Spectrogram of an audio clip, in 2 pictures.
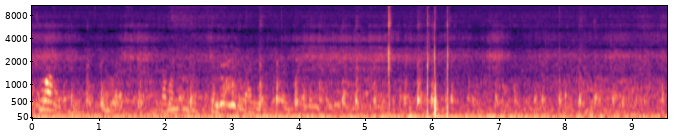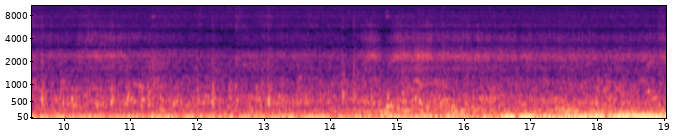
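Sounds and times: murmur of voices: 0.0s - 19.0s.

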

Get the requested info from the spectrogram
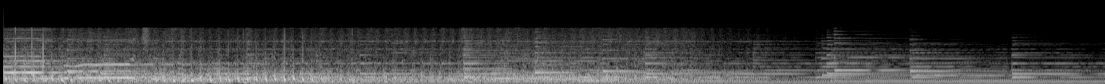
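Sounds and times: helicopter rotor blades chopping: 0.0s - 8.1s
background music: 0.0s - 11.0s.

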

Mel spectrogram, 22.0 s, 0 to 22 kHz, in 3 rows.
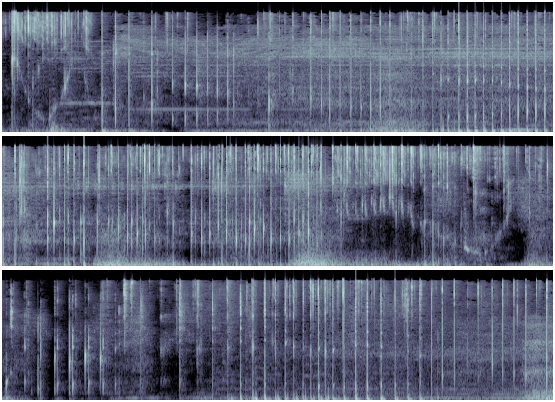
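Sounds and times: wet mouth clicks and pops: 0.0s - 22.0s
breathy thumps: 1.4s - 12.0s, 18.9s - 22.0s.

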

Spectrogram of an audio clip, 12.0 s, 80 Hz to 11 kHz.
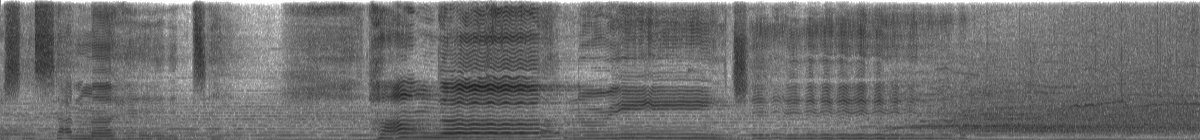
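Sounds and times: high held whoop: 9.0s - 12.0s
audience cheering: 9.1s - 12.0s.

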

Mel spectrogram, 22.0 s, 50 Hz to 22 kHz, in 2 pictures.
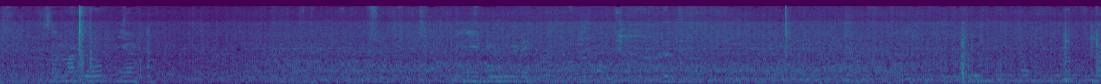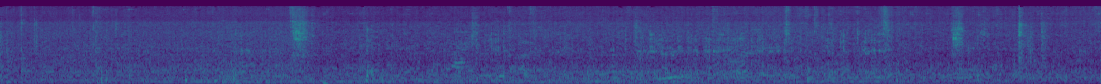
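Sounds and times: airliner cabin hum: 0.0s - 22.0s.

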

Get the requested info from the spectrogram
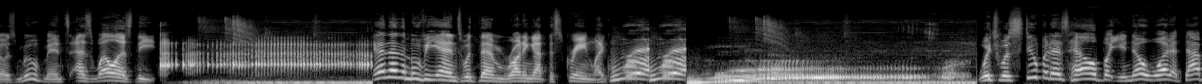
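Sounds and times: man screaming roar: 6.1s - 9.8s.

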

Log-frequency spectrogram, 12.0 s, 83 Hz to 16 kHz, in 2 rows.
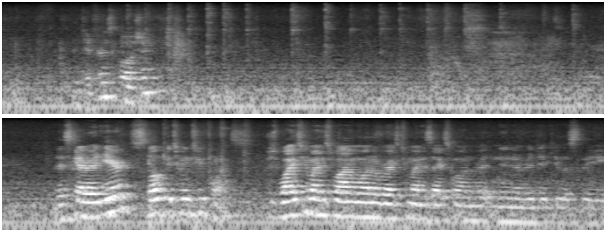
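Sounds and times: low room hum: 0.0s - 12.0s
stylus clicks: 1.7s - 5.9s.

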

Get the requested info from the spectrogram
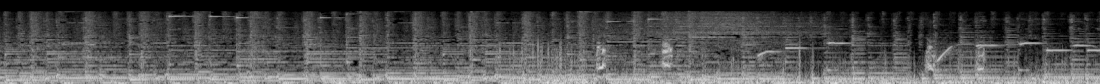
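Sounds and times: background music: 0.0s - 11.0s
small dog yipping: 6.0s - 6.8s, 9.2s - 10.0s.

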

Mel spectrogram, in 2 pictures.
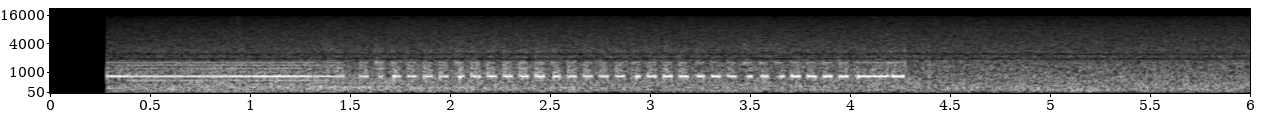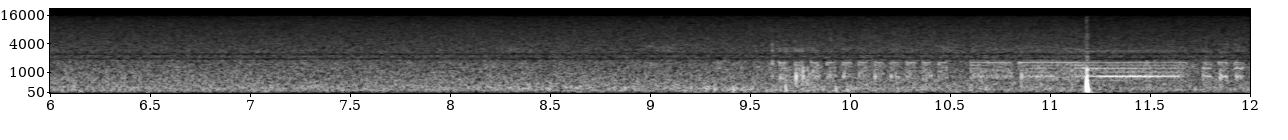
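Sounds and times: faint hiss: 0.4s - 12.0s.

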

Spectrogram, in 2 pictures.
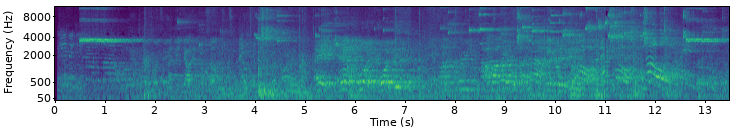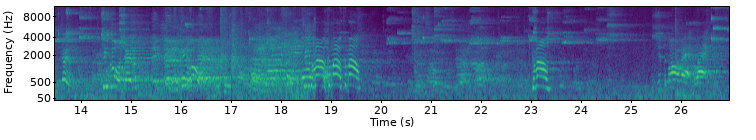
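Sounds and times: sneakers squeaking: 0.4s - 15.4s, 20.0s - 26.9s.

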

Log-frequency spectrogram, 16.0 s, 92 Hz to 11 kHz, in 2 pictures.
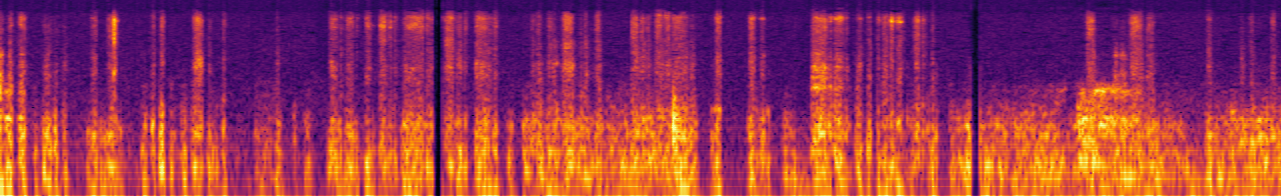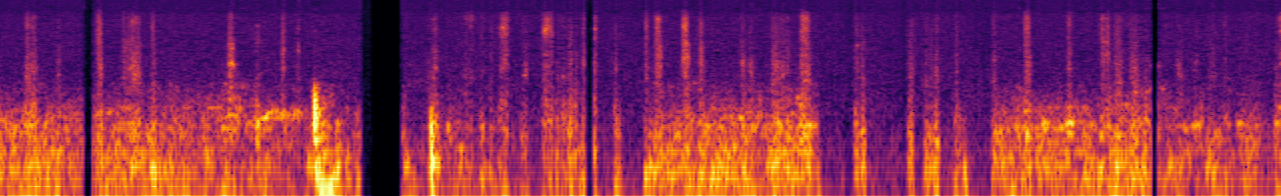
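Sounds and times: charcoal scratching on paper: 0.0s - 6.0s.

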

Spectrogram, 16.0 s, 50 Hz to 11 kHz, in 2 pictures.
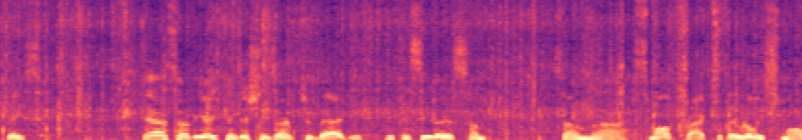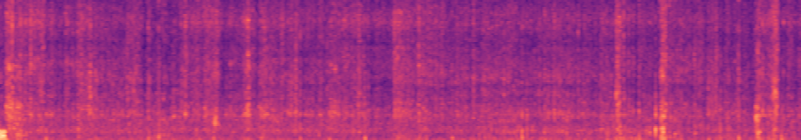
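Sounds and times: skate blades gliding on ice: 0.0s - 16.0s.

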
